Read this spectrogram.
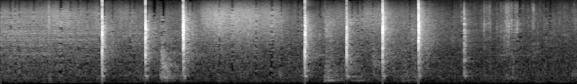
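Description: A knife cuts through soft fruit and taps on the counter.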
